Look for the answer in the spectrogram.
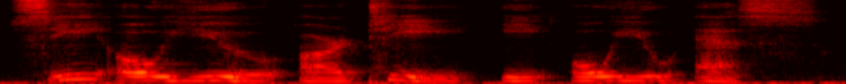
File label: Courteous, letters being spelled out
